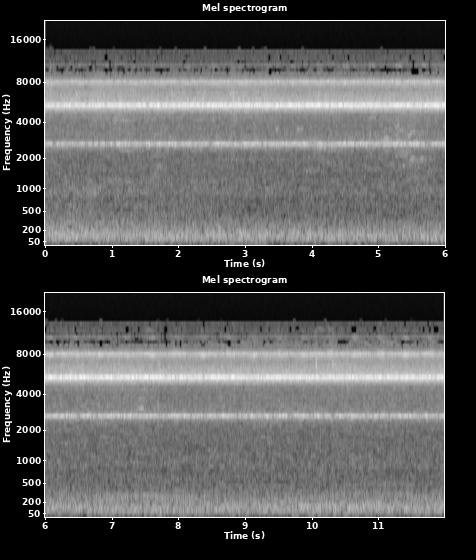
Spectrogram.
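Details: Continuous low rumble of a train or heavy vehicle fills the recording, overlaid by steady high-pitched tonal whines. No animal voices can be picked out.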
